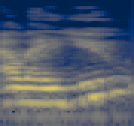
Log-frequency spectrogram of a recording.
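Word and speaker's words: 劉: which is actually number seven is the surname lau lau and this is pretty similar in cantonese you pronounce it as the low-falling that's the character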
